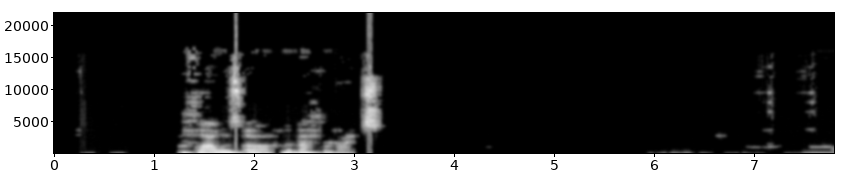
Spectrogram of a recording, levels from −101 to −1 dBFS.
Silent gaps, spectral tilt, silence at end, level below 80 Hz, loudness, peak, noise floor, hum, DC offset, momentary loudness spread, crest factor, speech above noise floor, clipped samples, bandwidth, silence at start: 3.31-4.31 s, 4.37-5.92 s; -4.5 dB/octave; 0.05 s; -46 dBFS; -12 LUFS; 0 dBFS; -61 dBFS; none; under 0.1%; 17 LU; 18 dB; 48 dB; under 0.1%; 16.5 kHz; 1.25 s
